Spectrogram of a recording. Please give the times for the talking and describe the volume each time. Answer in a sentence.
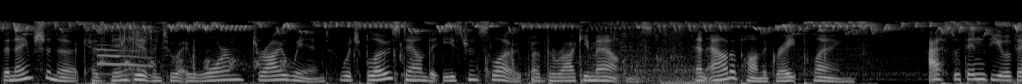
You can hear the talking from 0.0 to 10.1 s, at a steady volume.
